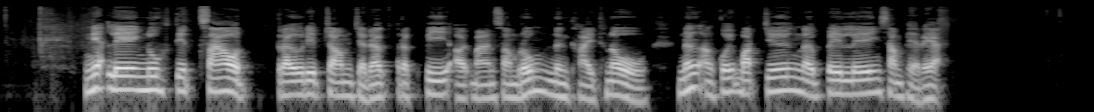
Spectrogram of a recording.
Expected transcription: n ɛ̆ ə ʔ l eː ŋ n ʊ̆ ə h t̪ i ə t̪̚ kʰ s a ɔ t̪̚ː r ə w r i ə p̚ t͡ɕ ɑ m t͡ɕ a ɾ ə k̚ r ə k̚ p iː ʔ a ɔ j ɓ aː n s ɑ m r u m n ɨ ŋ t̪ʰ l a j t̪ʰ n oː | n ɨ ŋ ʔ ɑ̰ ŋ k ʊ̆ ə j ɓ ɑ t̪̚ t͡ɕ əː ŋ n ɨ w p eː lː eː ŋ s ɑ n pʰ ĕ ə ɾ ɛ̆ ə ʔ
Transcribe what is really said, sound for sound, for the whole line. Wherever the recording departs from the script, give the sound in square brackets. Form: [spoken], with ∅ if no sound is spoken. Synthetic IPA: n ɛ̆ ə ʔ l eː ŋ n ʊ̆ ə h t̪ i ə t̪̚ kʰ s a ɔ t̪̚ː r ə w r i ə p̚ t͡ɕ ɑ m t͡ɕ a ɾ ə k̚ r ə k̚ p iː ʔ a ɔ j ɓ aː n s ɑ m r u m n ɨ ŋ t̪ʰ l a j t̪ʰ n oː | n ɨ ŋ ʔ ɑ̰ ŋ k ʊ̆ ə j ɓ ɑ t̪̚ t͡ɕ əː ŋ n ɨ w p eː lː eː ŋ s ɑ [m] pʰ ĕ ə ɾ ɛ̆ ə ʔ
